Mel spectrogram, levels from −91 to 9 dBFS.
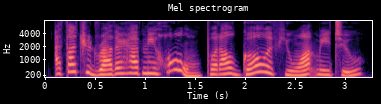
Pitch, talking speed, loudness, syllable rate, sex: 265 Hz, 275 wpm, -17 LUFS, 5.3 syllables/s, female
